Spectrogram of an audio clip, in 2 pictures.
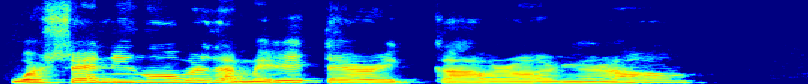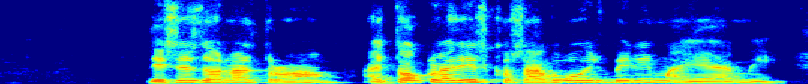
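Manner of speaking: Donald Trump as a Miami Cuban; Cuban accent. Acted. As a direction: put on a thick Cuban accent. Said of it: "he would have a Cuban accent".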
